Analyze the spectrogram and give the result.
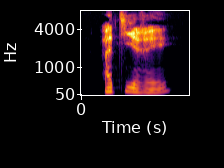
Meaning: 1. to attract 2. to lure, to entice
- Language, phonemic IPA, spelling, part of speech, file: French, /a.ti.ʁe/, attirer, verb, Fr-attirer.ogg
